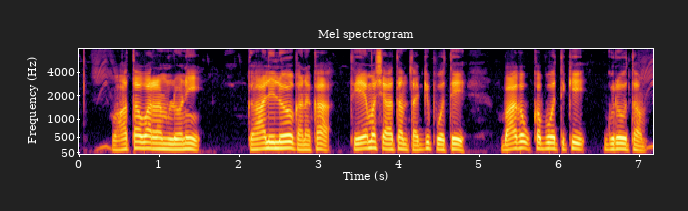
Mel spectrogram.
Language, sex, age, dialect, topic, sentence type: Telugu, male, 25-30, Central/Coastal, agriculture, statement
